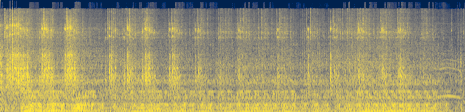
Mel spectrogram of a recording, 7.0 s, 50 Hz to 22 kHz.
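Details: 2008 Ford Super Duty diesel, first start with ether in intake: lumpy run with uneven chuffs and stumbles, about four beats a second, while air is purged from the airlocked VP44 injection pump.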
